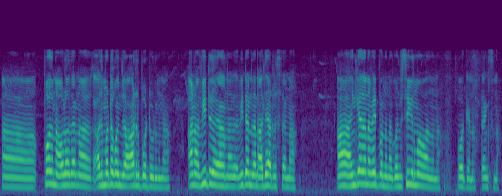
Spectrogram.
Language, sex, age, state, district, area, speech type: Tamil, male, 18-30, Tamil Nadu, Tiruvannamalai, rural, spontaneous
